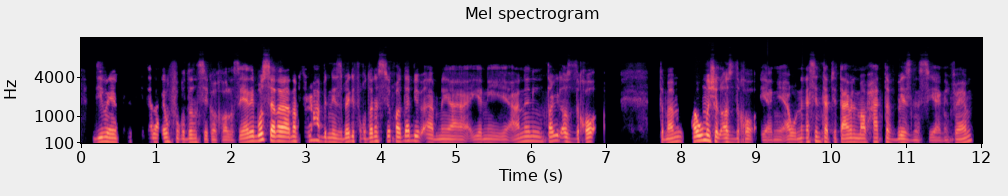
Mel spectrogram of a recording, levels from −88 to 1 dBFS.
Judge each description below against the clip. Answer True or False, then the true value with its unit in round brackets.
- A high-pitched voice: False (130 Hz)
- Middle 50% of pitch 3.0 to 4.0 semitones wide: False (5.1 semitones)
